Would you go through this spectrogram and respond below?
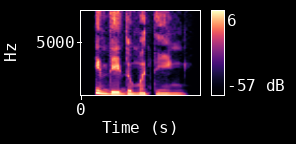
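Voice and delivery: ordinary delivery, nothing marked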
